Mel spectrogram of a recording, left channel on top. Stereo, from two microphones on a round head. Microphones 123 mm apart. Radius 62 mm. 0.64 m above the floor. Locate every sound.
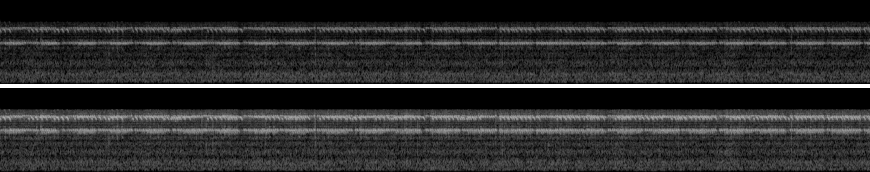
0.0 s an insect: 70° right (ahead or behind)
